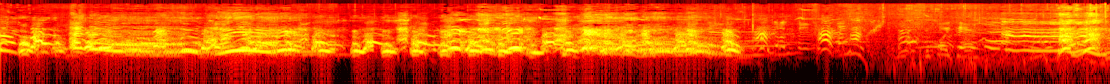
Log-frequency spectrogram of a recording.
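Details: A sled team of crossbred husky mixes at night in falling snow, a dense chorus of wavering, whining howls and yelps from several dogs for about seven seconds, then fading to scattered short yips.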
